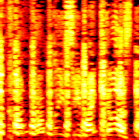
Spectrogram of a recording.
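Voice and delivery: very high mock pleading; frightened sister. Sister fearing the driver might attack, mock-frightened pleading. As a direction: imitate a nervous sister, voice pushed way up. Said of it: "my sister's like".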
